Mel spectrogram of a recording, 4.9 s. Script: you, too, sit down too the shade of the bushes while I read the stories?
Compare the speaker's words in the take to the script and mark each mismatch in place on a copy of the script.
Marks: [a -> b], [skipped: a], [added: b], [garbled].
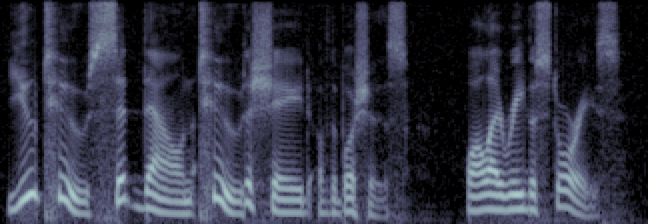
you, too, sit down too the shade of the bushes while I read the stories?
